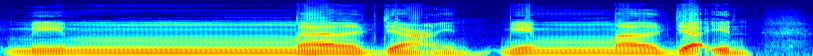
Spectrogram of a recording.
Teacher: Nun sukun, nun mati ketemu mim. Ditulisnya min maljain, dibacanya jadi mim maljain. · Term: idgham bigunnah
